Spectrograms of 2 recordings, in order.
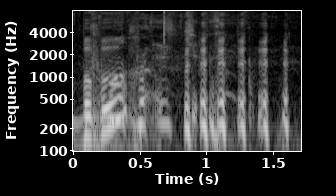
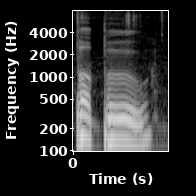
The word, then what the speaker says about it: Boo-Boo: A boo-boo? Okay, first off, it's boo-boo. Okay, all right? Not baboo.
